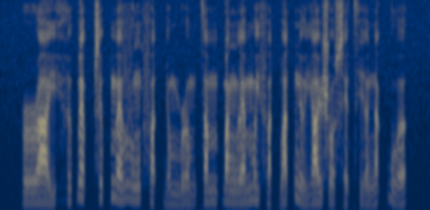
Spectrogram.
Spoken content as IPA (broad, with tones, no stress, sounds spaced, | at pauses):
ɹ aː˨˩˦ j h ɨ˧˥ ɓ ɛ˦˥ p̚ s ɨ˦˥ p̚ m ɛ˧˥ v ə˧˥ ŋ f a˨˩ t̚ j ə˨˩ m ɹ ə˨˩ m t̪ a˧ m ɓ a˧ ŋ l ɛ˧˥ m ə˧ j f a˨˩ t̚ w a˦˥ t̚ n ɨ˨˩˨ j a˧ j ʂ o˨˩ s e˨˩˨ t̪ʰ i˨˩ ə̯ n a˦˥ k̚ w u˧˥ ə̯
